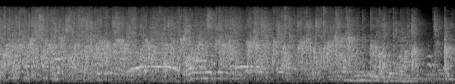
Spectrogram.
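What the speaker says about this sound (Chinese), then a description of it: "来掌声。" An audience at an improv stand-up comedy show breaks into loud, sustained applause that fills the whole stretch. It fades slightly near the end, with voices calling out underneath.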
